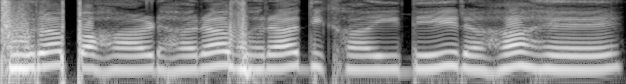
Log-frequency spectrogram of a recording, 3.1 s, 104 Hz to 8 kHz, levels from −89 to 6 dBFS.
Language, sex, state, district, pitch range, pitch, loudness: Hindi, female, Himachal Pradesh, Shimla, 225-255 Hz, 235 Hz, -9 LUFS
